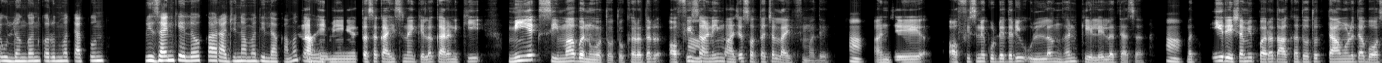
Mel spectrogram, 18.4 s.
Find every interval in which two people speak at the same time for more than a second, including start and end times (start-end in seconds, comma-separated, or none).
none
